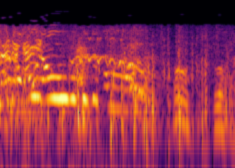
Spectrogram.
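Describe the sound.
A horse named Lobo whinnies loudly during a race on horseback up to a little canyon, its shrill, wavering neigh carrying through the opening second, while people talk over and after it.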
